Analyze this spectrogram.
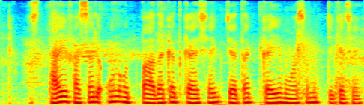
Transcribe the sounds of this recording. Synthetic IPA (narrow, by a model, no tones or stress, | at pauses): st̪ʰaːipʰɐsəlʊnʊt̪̚paːd̪ɐkɐt̪kɐsekd͡ʒeːt̪ɐkːɐimoːsɐmʈiket͡ʃʰe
